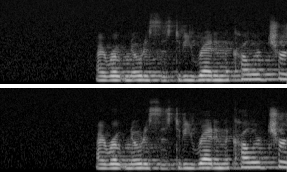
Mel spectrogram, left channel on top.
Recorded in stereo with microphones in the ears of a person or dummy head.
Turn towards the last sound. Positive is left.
turn(degrees=-35)  # may be behind; listen again after turning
